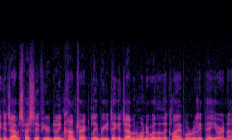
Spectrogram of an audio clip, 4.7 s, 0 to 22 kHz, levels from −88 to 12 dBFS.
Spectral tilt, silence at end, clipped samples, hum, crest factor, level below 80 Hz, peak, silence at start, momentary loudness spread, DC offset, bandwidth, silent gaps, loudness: -6 dB/octave; 0 s; under 0.1%; none; 18 dB; -42 dBFS; -6 dBFS; 0 s; 3 LU; under 0.1%; 14 kHz; none; -25 LUFS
